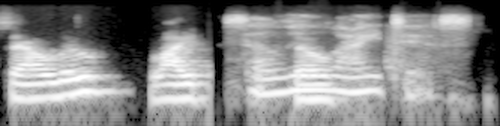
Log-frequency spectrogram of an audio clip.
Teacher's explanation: So it's cellu. See how my first two syllable I'm flat here, and then the third one I'm up.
